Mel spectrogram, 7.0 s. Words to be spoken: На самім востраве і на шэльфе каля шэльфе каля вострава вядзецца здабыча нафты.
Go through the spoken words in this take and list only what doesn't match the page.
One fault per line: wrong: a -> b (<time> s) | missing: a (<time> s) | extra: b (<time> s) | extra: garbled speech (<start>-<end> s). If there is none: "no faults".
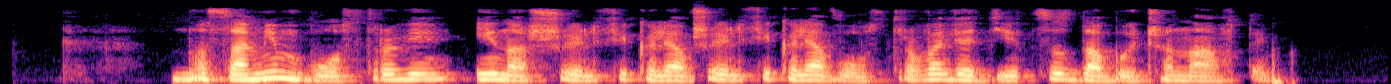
no faults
